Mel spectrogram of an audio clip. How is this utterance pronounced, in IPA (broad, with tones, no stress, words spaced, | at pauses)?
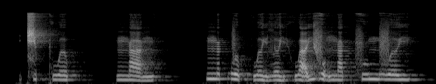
t͡ɕə˨˩p̚kwə˨˩p̚ | ŋa˧˩˨ŋ | ŋa˦˥k̚və˨˩p̚hwə˧˩jlə˧˩j hwa̰˧˥jvo̰˧˨ŋa˨˩k̚fu˧m və˧j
